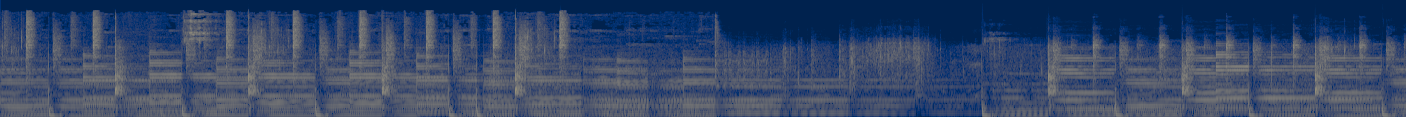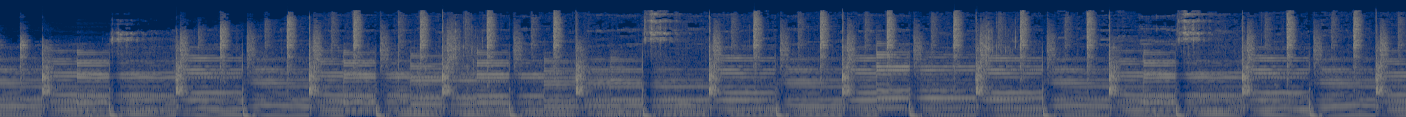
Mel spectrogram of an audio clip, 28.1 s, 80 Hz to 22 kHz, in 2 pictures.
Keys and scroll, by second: 1.8 ctrl+;, 9.1 ctrl+;, 18.2 ctrl+space.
